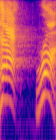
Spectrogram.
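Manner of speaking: mock high, loud, full-volume scream. Retelling yelling at a frozen friend to run, retelling a scream. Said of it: "And I start screaming".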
